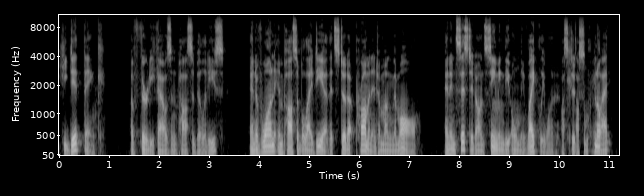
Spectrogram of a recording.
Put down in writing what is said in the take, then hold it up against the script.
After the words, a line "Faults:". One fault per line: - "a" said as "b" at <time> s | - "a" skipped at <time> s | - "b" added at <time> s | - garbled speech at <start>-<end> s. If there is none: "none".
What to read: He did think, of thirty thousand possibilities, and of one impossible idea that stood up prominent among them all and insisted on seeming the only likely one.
He did think, of thirty thousand possibilities, and of one impossible idea that stood up prominent among them all and insisted on seeming the only likely one. [garbled]
Faults:
- garbled speech at 10.0-11.0 s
